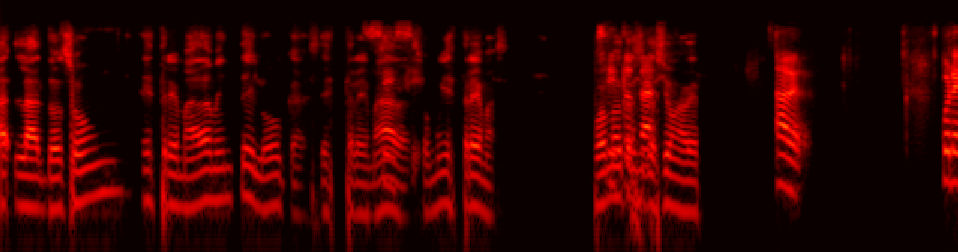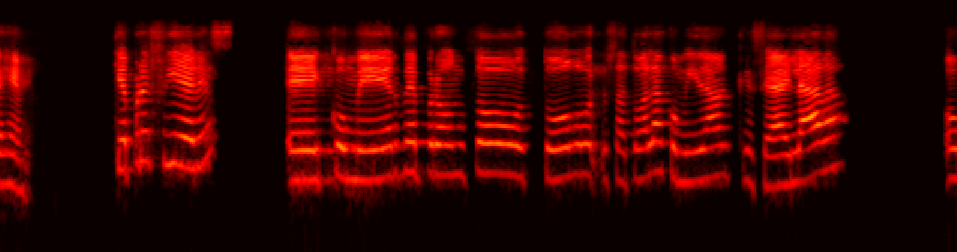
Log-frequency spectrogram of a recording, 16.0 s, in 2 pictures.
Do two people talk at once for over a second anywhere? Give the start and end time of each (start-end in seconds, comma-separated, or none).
none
